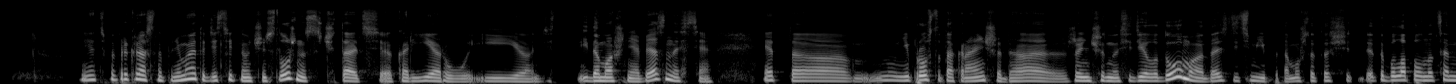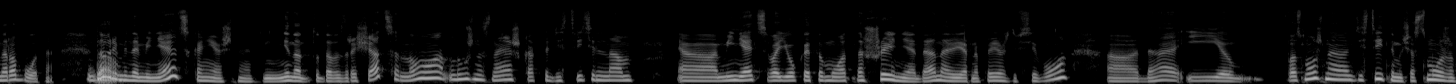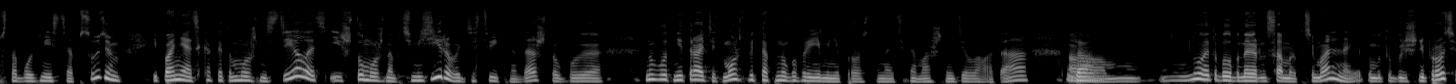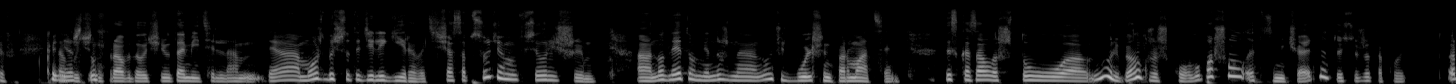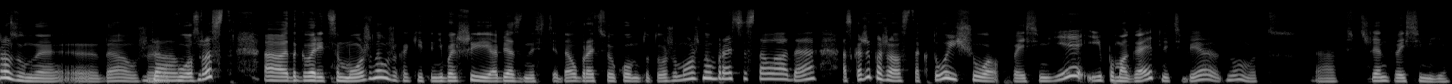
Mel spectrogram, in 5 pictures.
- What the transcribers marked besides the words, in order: tapping; chuckle; other background noise
- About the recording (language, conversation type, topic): Russian, advice, Как мне совмещать работу и семейные обязанности без стресса?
